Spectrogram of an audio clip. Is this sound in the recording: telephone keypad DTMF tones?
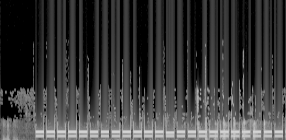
yes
